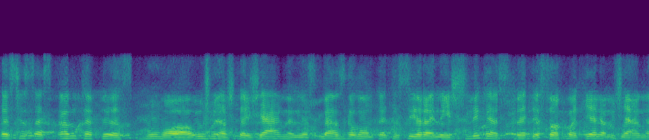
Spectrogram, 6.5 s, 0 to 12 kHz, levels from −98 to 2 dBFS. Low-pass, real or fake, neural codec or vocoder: 7.2 kHz; fake; codec, 16 kHz, 2 kbps, FreqCodec, smaller model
